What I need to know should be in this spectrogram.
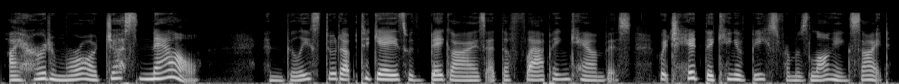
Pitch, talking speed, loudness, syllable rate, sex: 220 Hz, 195 wpm, -19 LUFS, 4.2 syllables/s, female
